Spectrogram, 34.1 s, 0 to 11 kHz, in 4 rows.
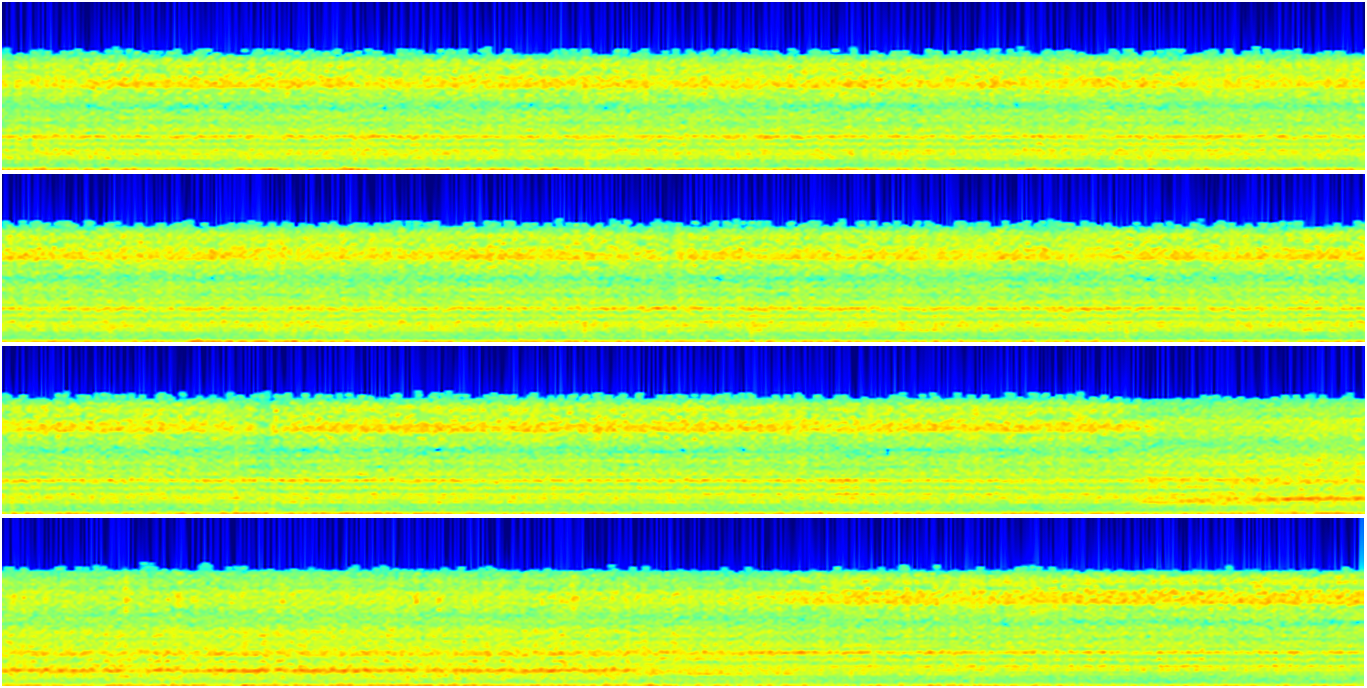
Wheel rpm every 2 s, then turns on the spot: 110, 110, 110, 110, 120, 120, 110, 120, 120, 120, 110, 110, 110, 110, 110, 110, 120.
none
